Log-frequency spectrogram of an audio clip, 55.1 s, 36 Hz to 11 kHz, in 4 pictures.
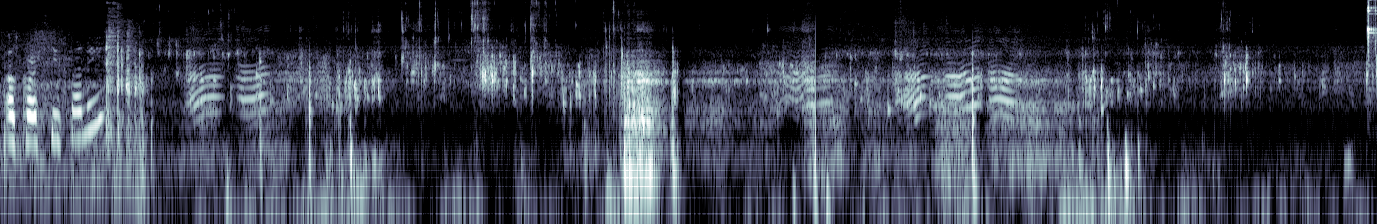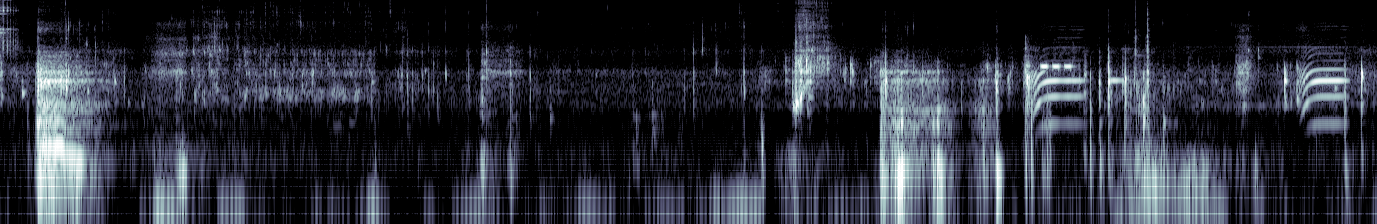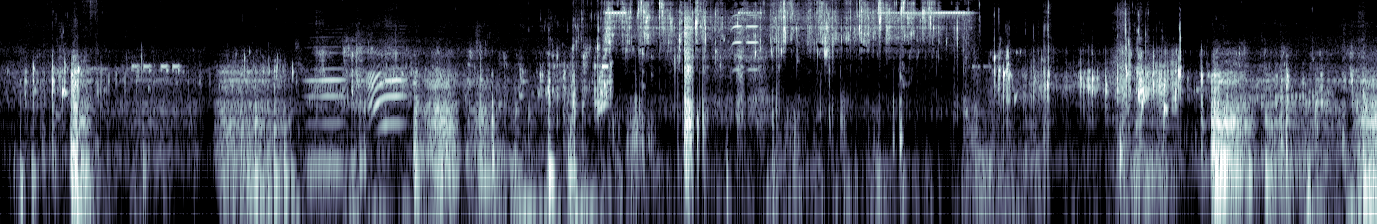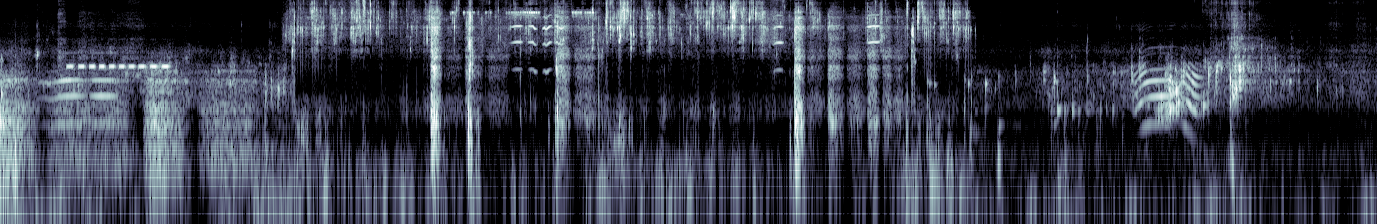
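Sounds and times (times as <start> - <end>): hissing water noise: 33.4 - 37.4, 44.2 - 51.1
water sloshing: 33.5 - 37.4.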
